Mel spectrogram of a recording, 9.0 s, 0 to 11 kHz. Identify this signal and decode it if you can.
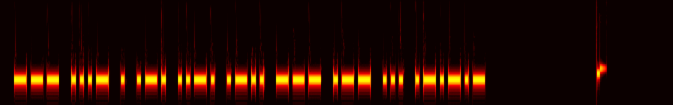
Morse code, heard as a keyed tone, about 22 wpm, 700 Hz. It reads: OVERFLOWS.
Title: Pangram Challenge v2 - 22wpm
